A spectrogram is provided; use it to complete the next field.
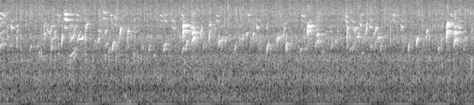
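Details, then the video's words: Song of a European goldfinch, aimed at prompting another goldfinch to sing: lively jumbled twittering with bright buzzy phrases every second or so, high and tinkling, with a steady low hum behind. "بتبتات لتحفيز الحسون على الغناء والتغريد بصوت قوي"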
